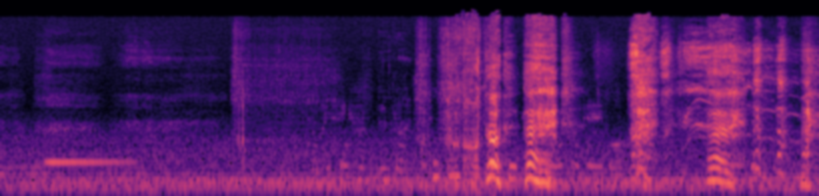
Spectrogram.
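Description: Loud, rumbling snoring drones on steadily, growing rougher and more throaty toward the end with several harsh, vocal-sounding snorts.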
